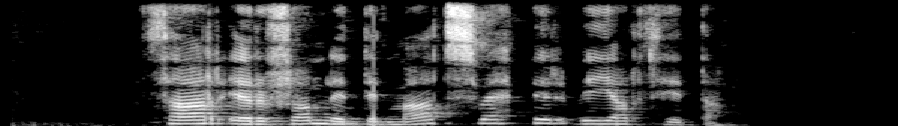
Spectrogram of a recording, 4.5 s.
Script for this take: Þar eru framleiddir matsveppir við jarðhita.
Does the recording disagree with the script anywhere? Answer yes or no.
no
